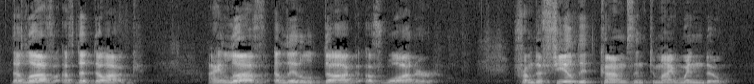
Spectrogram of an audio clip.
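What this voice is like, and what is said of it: Accented English reading. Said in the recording (French): “Quand je traduis par écrit, il n'y a pas d'accent, mais il y en a un quand je parle.”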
